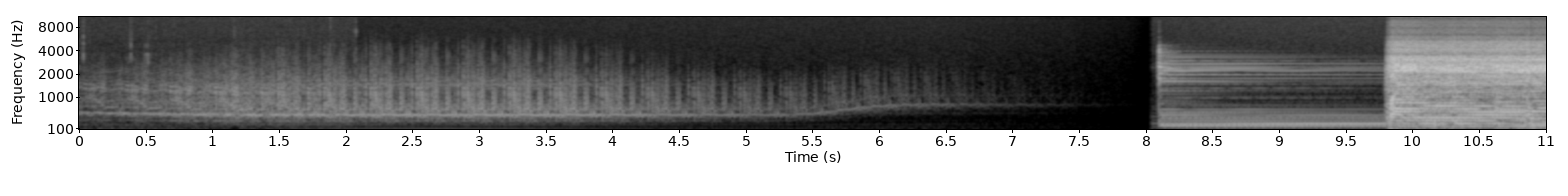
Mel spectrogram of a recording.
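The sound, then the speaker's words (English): Tape echo effect from an RE-201 Space Echo: a dense train of repeating echoes fades away as the pitch bends upward into a thin tone, then a brief silence before a loud, distorted burst of sound. “And the RE201. Space Echo, what a surprise, we used that again in the end.”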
